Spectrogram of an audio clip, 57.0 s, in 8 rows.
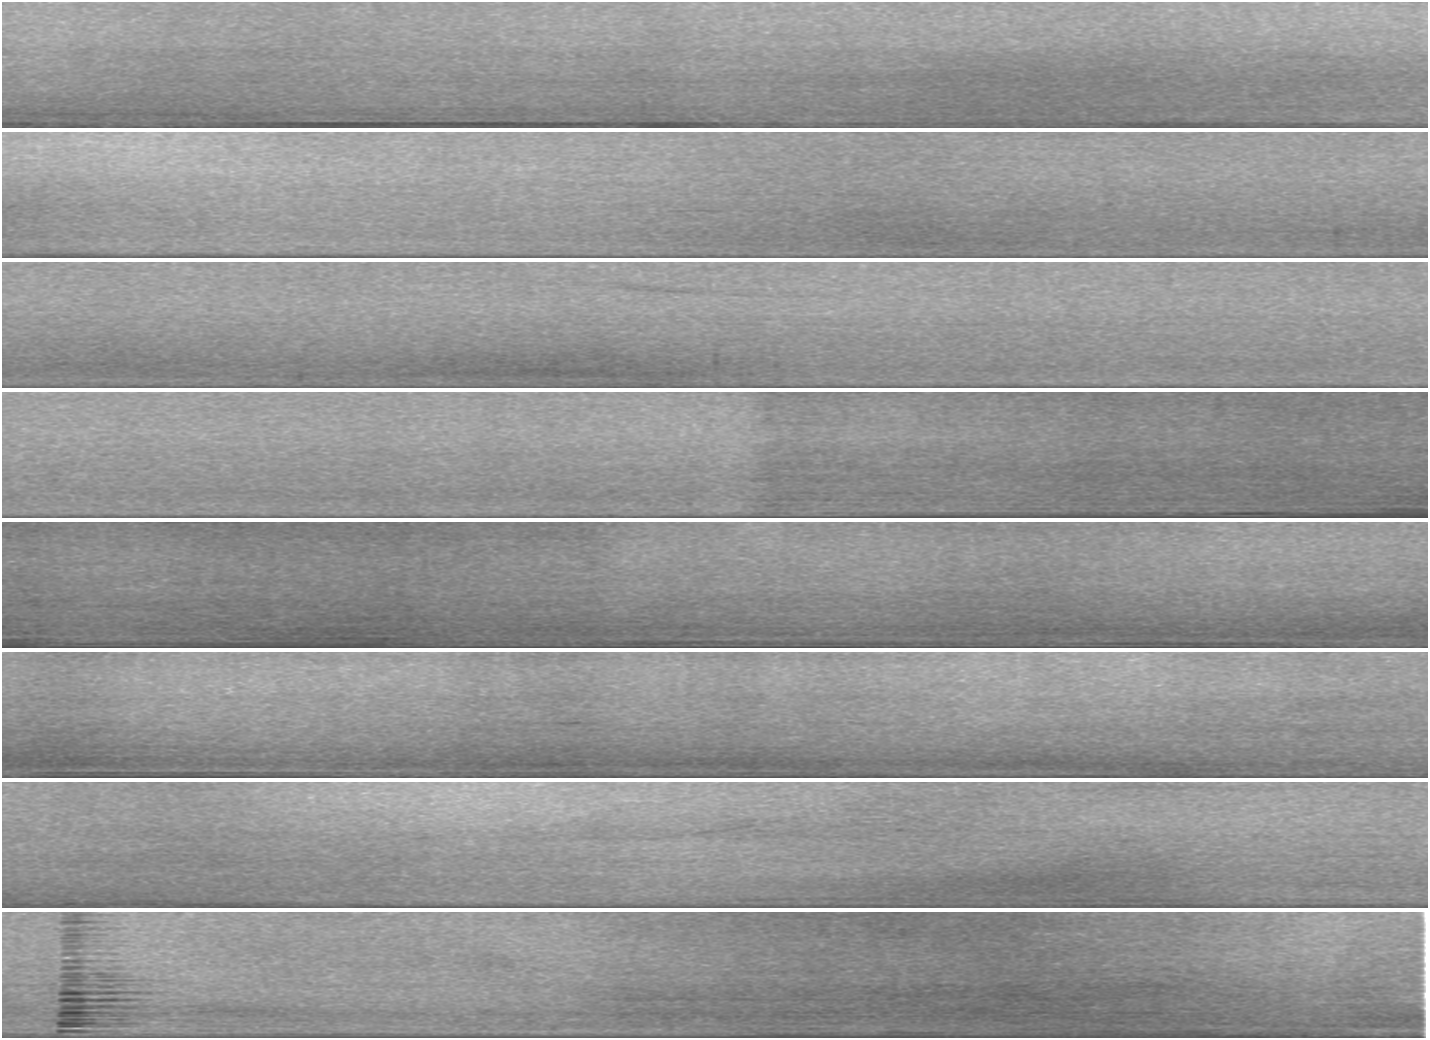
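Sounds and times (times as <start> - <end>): car engine idling: 0.0 - 27.5, 30.6 - 53.7
car accelerating through gears: 24.8 - 44.5, 51.1 - 57.0.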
